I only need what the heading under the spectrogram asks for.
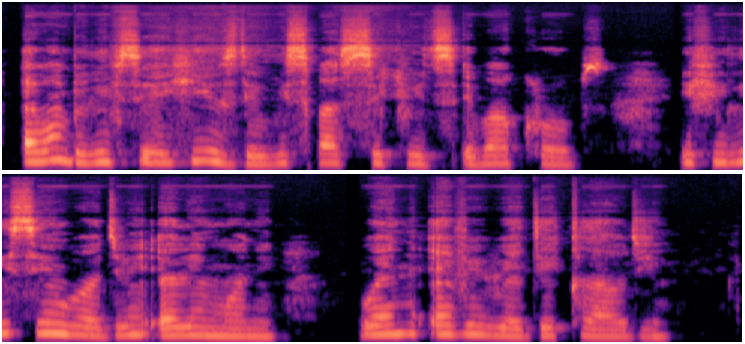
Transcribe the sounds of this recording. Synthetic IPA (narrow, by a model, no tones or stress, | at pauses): aɪwɔ̃nbiliv̥sehijɔzdewispasikʰɹitsebaʊt̚kʰɹɔbs | ifjulisĩnwɛldjuɹĩŋʔɛlimɔni | wɛ̃nɛvɹiwɛdekʰlaʊdi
